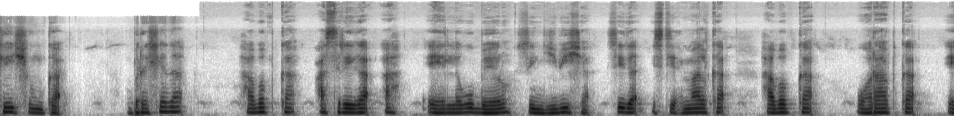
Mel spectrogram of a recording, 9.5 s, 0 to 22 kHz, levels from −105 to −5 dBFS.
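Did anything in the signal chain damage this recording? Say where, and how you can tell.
Yes. For the first 2.0 seconds the speech is dull and thin, with the treble missing or replaced by a synthetic fizz and coarse codec artefacts, and at 2.0 s it brightens abruptly with no gap in the audio. That is an adaptive stream starting at a low bitrate, a codec and network stage fault: the player began on a cheap rendition, consistent with Opus at around 16 kbit/s, then stepped up to roughly 64 kbit/s once it had measured the connection.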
